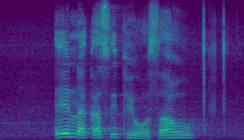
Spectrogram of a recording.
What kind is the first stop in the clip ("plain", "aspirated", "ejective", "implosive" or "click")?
ejective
